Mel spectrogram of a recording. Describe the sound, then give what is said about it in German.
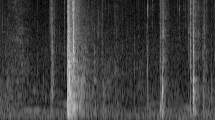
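Wood is chopped outdoors for firewood in wartime eastern Ukraine: one loud, sharp splitting strike, then a few lighter knocks and taps. “Solange es draußen hell ist, muss er noch Holz hacken.”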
